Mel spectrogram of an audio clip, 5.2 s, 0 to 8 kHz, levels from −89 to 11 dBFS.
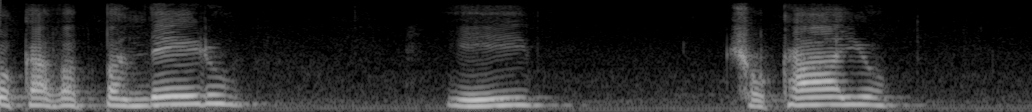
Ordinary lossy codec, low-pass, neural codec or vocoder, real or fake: none; 7.2 kHz; none; real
